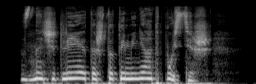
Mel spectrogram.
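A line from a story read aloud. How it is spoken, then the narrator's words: Breathless. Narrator (Russian): выдохнула я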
